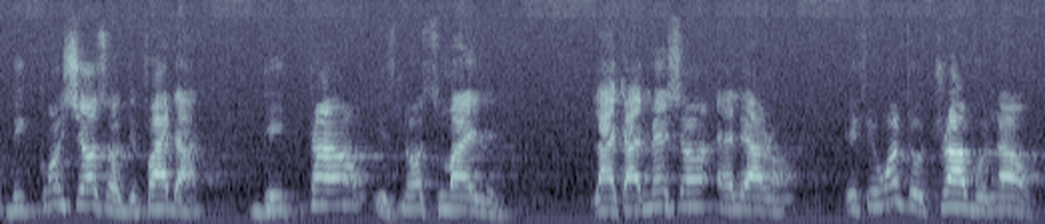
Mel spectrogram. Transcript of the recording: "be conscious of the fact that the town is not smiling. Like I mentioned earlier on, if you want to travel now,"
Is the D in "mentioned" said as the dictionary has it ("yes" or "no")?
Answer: no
